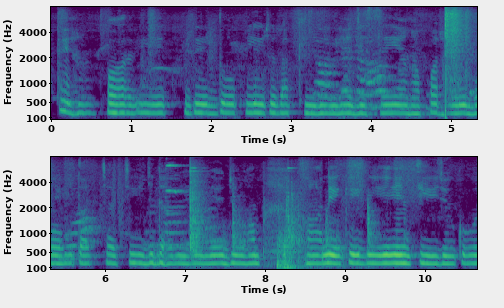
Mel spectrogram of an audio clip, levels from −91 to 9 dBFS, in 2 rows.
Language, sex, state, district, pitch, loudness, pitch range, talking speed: Bundeli, female, Uttar Pradesh, Jalaun, 215 Hz, -27 LUFS, 210-220 Hz, 155 wpm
